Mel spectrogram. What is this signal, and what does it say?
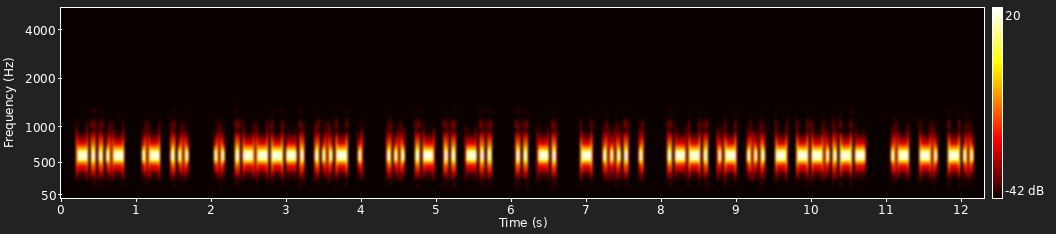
Morse code, heard as a keyed tone, about 25 wpm, 600 Hz. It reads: <BT> AS I'VE SAID IN THE PAST, AND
